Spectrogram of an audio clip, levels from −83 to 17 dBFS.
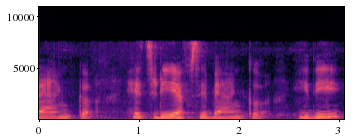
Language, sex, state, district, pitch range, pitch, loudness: Telugu, female, Andhra Pradesh, Manyam, 190-225 Hz, 205 Hz, -18 LUFS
